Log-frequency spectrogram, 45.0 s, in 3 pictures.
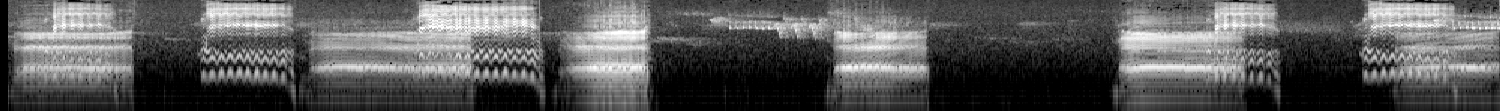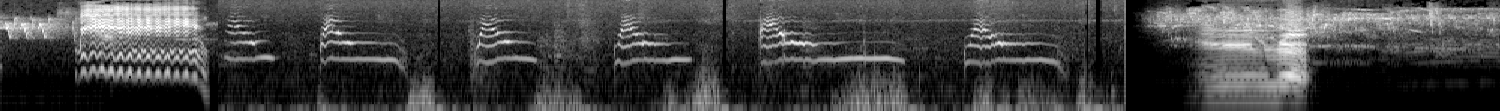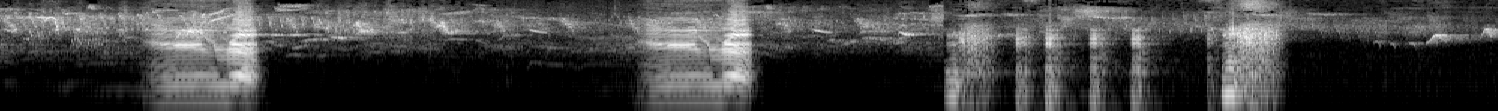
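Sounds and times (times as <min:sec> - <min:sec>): lamb bleating: 0:00.1 - 0:01.4, 0:02.0 - 0:06.6, 0:08.2 - 0:09.3, 0:11.1 - 0:12.8, 0:13.6 - 0:15.0, 0:15.8 - 0:17.6
cow mooing: 0:03.0 - 0:04.8, 0:05.6 - 0:06.5, 0:13.7 - 0:15.0, 0:26.9 - 0:28.2, 0:30.9 - 0:32.6, 0:35.9 - 0:37.6
kitten mewing: 0:15.8 - 0:19.1, 0:19.7 - 0:20.4, 0:21.1 - 0:22.0, 0:22.6 - 0:24.0.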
